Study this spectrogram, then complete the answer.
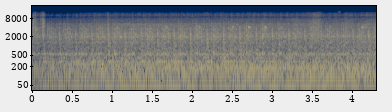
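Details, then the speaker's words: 1993 Ford F250 IDI diesel, started after sitting about ten days, idles jerky and shaky with uneven, lumpy clatter and no steady rhythm; heavy diesel leak and smell. "holy he's jerky shaky do you smell the diesel this is leaking diesel like no other"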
